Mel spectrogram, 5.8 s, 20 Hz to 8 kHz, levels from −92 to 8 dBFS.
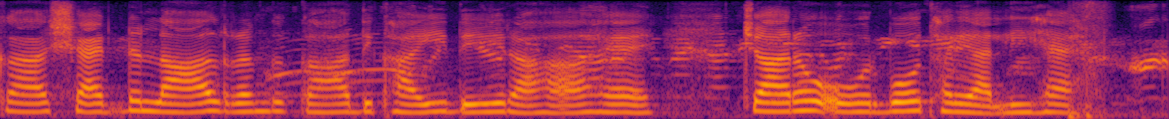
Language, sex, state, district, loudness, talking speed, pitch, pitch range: Hindi, female, Punjab, Fazilka, -17 LUFS, 145 wpm, 210 Hz, 200-225 Hz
